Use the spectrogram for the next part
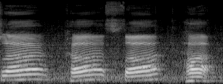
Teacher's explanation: ये श्रा खा सा हा, ये 4 वर्ण हैं जिनको ऊष्म व्यंजन कहते हैं। यानी इनका उच्चारण करते समय गर्म हवा बाहर निकलती है, इसलिए इसे ऊष्म व्यंजन कहते हैं।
